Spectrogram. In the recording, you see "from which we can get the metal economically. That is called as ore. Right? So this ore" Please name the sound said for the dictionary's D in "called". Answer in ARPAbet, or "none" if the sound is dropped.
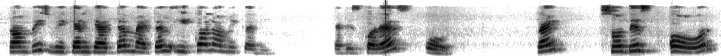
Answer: D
